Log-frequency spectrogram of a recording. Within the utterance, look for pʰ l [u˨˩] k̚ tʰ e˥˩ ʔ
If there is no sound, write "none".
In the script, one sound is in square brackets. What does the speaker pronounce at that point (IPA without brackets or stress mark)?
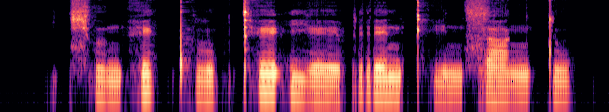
u˨˩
